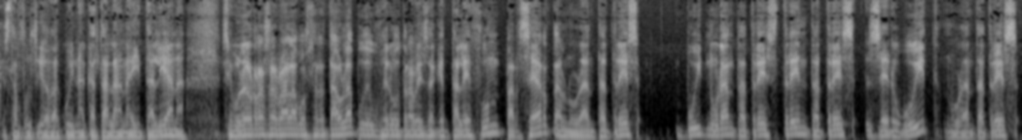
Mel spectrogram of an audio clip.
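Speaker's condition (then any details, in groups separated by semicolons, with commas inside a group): No condition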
